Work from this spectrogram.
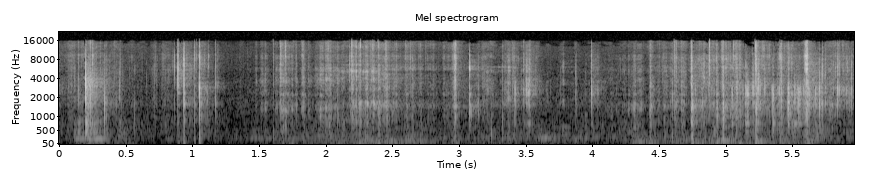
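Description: A utility knife blade shaves curls from a solid, cream-colored, rectangular embossed bar of dry soap. The result is crisp, bright scraping and crackling, with sharp clicks near 0.2, 1 and 3 seconds. It ends in a denser stretch of shaving from about 4.5 seconds on.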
